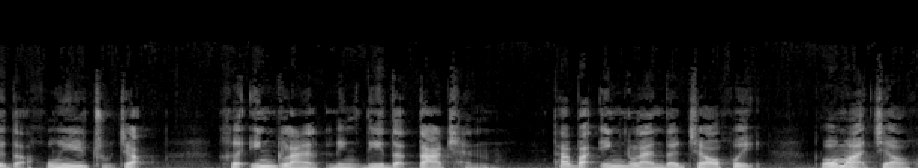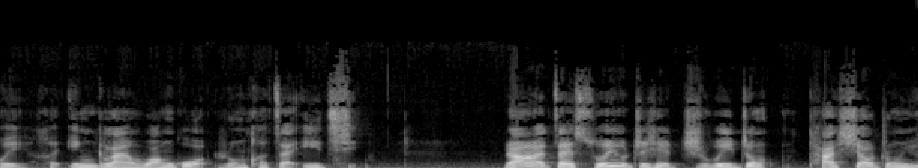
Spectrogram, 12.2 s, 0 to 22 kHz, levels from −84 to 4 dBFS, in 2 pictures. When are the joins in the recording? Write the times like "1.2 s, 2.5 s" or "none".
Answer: 3.5 s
